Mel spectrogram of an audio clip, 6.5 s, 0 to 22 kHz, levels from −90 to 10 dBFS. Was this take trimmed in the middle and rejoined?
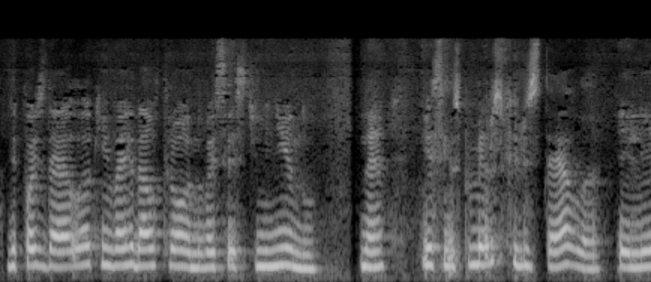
no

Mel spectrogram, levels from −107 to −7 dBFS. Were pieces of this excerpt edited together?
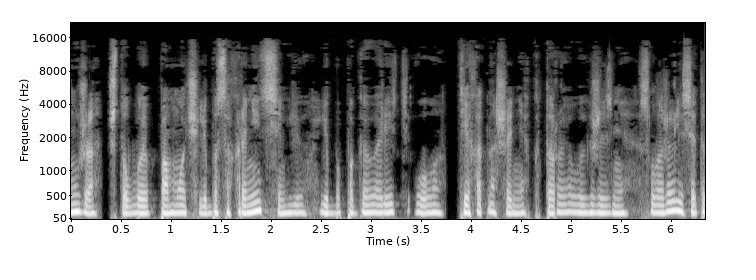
no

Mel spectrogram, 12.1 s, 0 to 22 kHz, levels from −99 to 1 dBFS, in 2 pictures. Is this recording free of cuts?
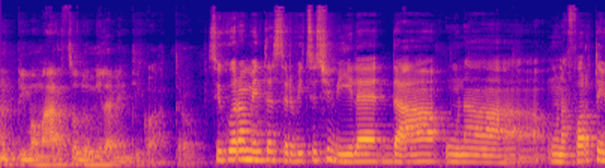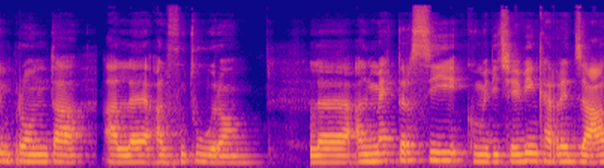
no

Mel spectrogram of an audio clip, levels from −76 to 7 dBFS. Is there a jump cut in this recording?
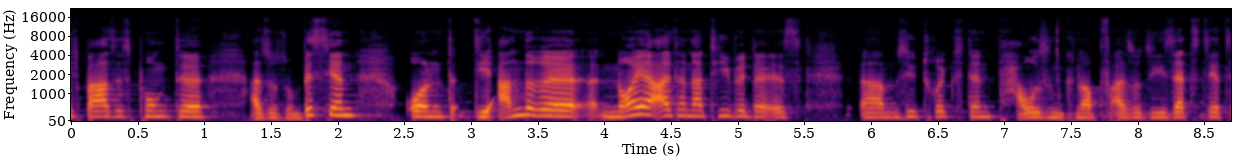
yes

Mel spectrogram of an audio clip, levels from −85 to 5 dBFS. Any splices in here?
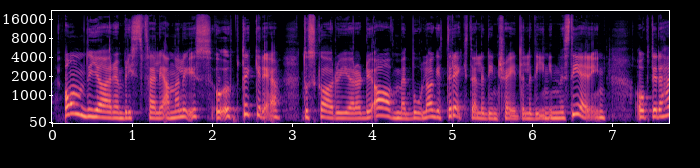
no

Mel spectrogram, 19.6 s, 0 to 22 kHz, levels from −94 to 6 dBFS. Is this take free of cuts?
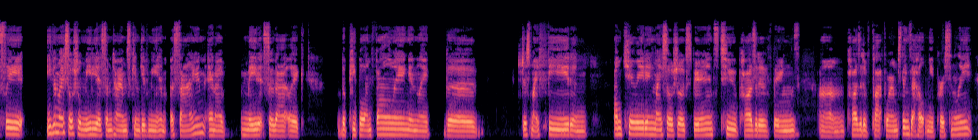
yes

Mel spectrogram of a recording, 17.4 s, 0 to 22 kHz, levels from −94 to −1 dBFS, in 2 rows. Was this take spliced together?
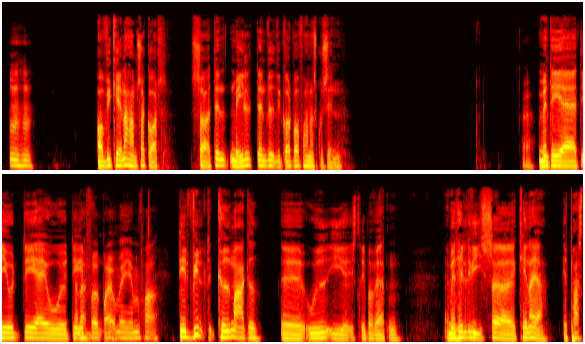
no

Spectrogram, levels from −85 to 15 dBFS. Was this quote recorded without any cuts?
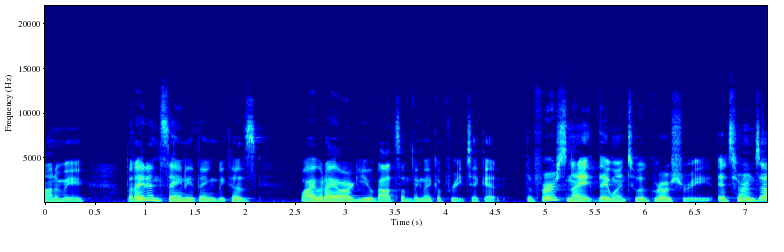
yes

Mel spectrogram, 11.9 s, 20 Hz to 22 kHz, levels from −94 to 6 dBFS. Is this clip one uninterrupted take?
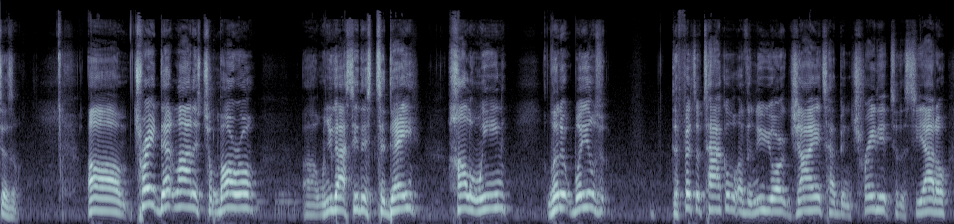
yes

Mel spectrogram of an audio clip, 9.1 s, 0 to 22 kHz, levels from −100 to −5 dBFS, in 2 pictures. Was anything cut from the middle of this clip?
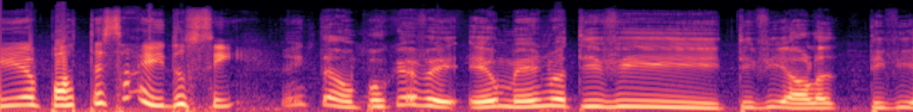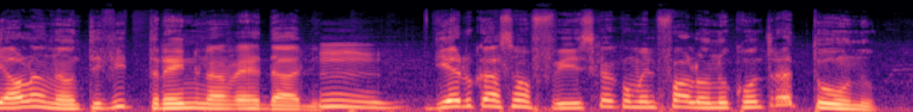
no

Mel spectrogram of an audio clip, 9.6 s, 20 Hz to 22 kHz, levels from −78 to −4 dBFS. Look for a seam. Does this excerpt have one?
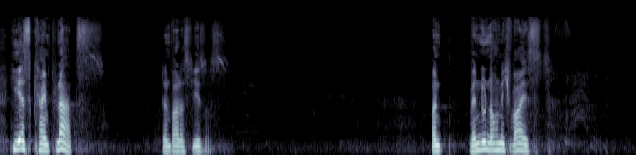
no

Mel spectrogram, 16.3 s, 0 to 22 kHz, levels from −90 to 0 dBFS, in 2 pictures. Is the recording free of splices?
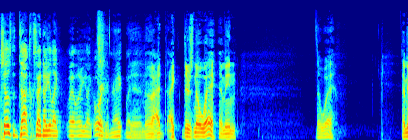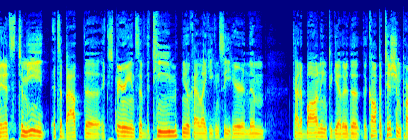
no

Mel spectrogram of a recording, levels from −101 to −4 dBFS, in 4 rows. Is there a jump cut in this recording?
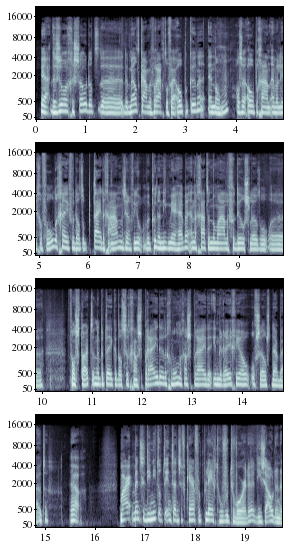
no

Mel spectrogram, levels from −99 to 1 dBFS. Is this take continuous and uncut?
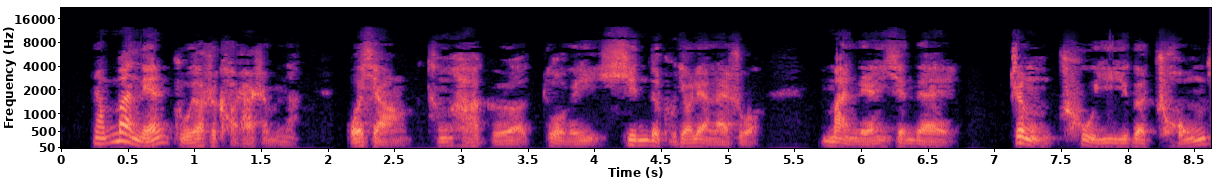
yes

